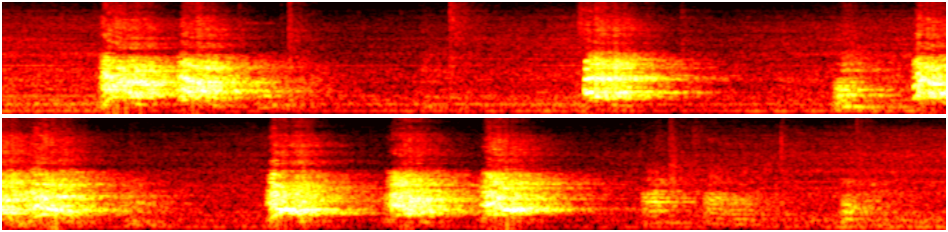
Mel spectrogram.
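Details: Indoors, a Rhodesian Ridgeback reacts to a vacuum cleaner with bursts of deep, rough barks, often in pairs or triplets, about ten in all, while the appliance drones steadily underneath.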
